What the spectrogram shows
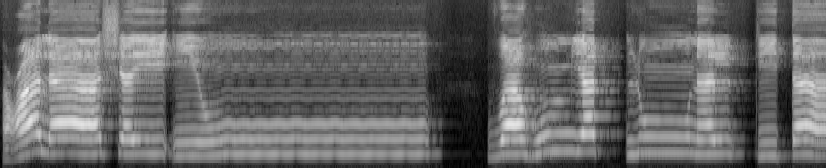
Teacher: دو زیر کی تنوین کے بعد حرف واو آ گیا تو یہاں پر ادغام ناقص کرنا ہے، غنے کے ساتھ ادغام ہوگا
